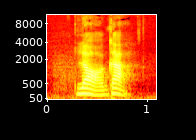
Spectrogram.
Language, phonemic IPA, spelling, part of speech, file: Swedish, /²lɑːɡa/, laga, verb, Sv-laga.ogg
- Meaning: 1. to repair 2. to cook, make, prepare (food) 3. to arrange, set up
